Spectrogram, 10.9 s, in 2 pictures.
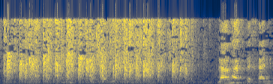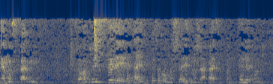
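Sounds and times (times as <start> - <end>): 
audience clapping at a sales talk: 0.0 - 4.3
speech: 4.4 - 6.4, 7.0 - 10.9.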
